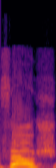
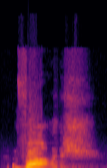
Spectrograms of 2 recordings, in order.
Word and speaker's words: Vaush: Okay, just out of curiosity, are you saying Vouch ironically? Wait, what? How's it supposed to be pronounced? Vosh.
